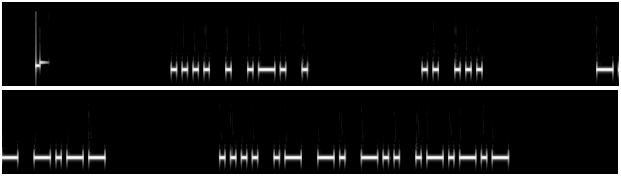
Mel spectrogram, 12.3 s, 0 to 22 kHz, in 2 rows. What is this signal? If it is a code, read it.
Morse code, heard as a keyed tone, about 21 wpm, 700 Hz. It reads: HERE IS MY HAND.
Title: 3x Word-Spacing - Sentences from Top 200 Words - 22wpm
